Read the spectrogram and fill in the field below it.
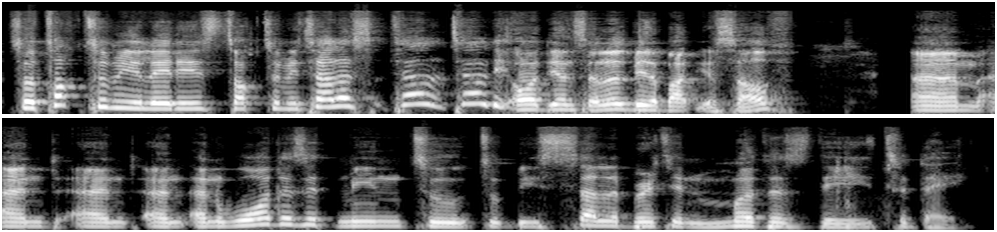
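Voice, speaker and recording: A man's voice: a little high, moderate pace. A man hosting a talk show, rambling and repeating words as he handles call-in guests. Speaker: host.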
